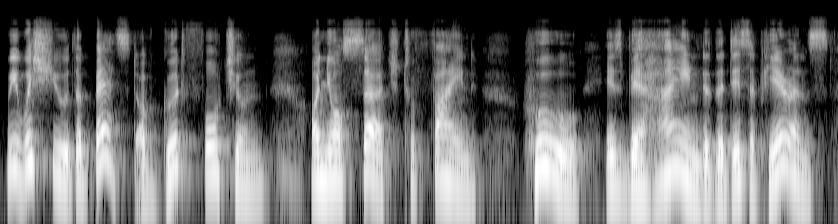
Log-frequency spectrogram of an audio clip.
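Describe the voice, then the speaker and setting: A gracious forest king from a storybook, voiced by the narrator, speaking slowly and with formal solemnity. The pitch moves in wide, lively arcs as he gives his blessing. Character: gracious animal king, male. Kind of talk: storybook reading.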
